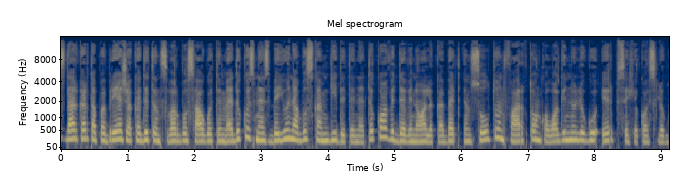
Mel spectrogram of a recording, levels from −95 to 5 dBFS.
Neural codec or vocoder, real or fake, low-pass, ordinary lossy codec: vocoder, 44.1 kHz, 128 mel bands, Pupu-Vocoder; fake; 14.4 kHz; MP3, 64 kbps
